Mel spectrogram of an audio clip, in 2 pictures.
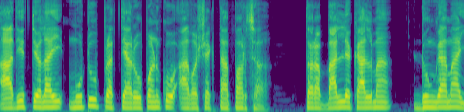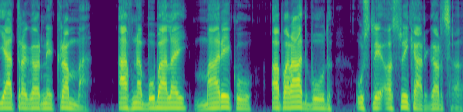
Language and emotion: Nepali, neutral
